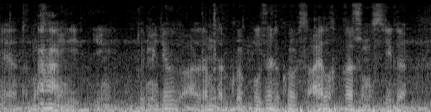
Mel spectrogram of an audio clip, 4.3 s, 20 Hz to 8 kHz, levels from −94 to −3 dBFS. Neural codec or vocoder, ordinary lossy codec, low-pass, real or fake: vocoder, 22.05 kHz, 80 mel bands, WaveNeXt; none; 7.2 kHz; fake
